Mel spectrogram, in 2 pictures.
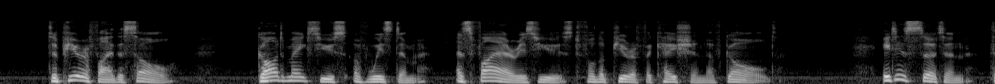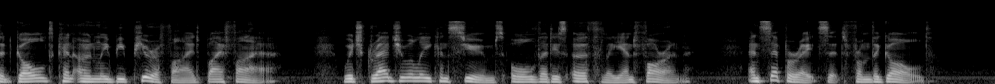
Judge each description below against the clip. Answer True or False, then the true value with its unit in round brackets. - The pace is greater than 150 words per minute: False (135 wpm)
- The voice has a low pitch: True (120 Hz)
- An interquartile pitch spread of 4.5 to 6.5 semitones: True (5.3 semitones)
